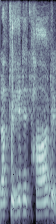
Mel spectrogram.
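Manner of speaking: put-on German accent. Retelling what the director kept saying on set: German accent imitating Ulf. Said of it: "you're great with accents".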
